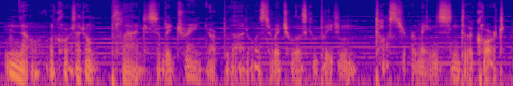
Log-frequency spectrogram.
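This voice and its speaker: A courtly vampire lord acted by a man speaks in a low voice with a lively, shifting melody. His manner is formal and conflicted, set to music in a romantic fantasy roleplay. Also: heavily acted. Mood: tender, awkward. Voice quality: low, creaky. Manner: formal, measured, hesitant when tender.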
